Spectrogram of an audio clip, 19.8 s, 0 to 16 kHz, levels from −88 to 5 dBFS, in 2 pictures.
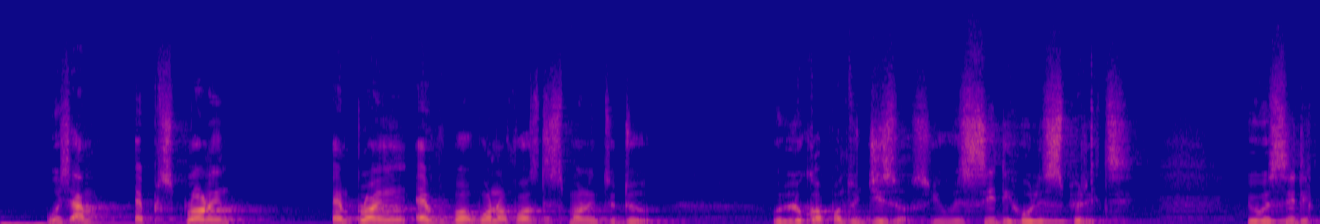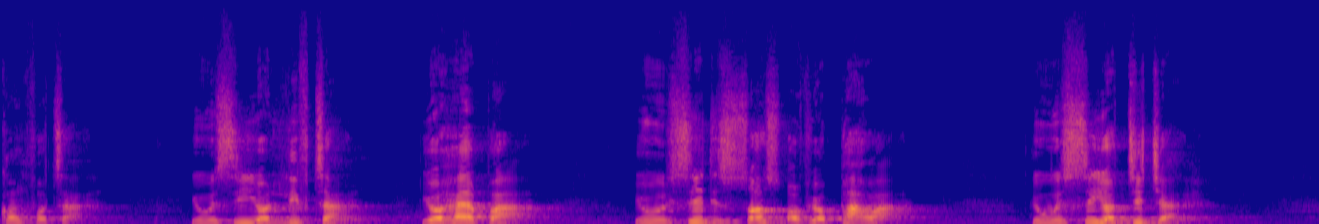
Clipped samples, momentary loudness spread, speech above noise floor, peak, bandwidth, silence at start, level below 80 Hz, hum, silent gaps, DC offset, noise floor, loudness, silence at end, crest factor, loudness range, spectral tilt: under 0.1%; 19 LU; 40 dB; -12 dBFS; 15 kHz; 0 s; -88 dBFS; none; none; under 0.1%; -74 dBFS; -34 LUFS; 0.9 s; 24 dB; 14 LU; -3.5 dB/octave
